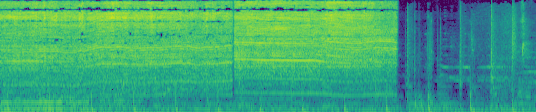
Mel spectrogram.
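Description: Dremel rotary tool grinding across the scaly hide of an alligator gar: a loud, steady high-pitched whine with rasping scrapes throughout, cutting out abruptly partway, followed by softer clicks and handling noise.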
